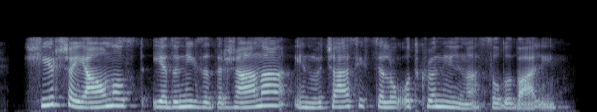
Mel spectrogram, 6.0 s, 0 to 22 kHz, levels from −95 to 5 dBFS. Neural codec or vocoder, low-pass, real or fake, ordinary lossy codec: codec, 16 kHz, 4.8 kbps, FACodec; 5.4 kHz; fake; none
